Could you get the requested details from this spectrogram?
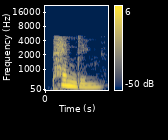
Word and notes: pending: ‘pendıŋ

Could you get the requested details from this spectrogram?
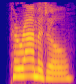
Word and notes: pyramidal: pı’ræmıdəl

